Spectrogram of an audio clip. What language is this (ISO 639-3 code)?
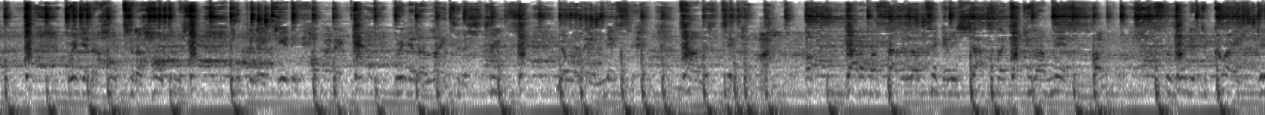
eng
